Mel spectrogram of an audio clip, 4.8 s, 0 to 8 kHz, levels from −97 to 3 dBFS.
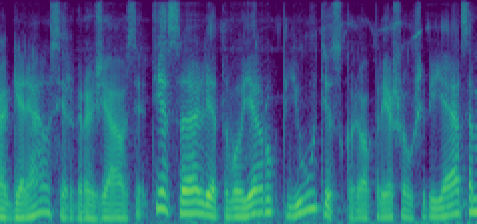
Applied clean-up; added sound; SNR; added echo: neural separator model SepFormer DNS4.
